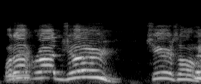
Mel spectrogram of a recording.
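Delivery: high, loud, slow greeting; hearty shout-out. Real, not acted. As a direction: call out to a viewer in chat. Greeting a chat viewer.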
